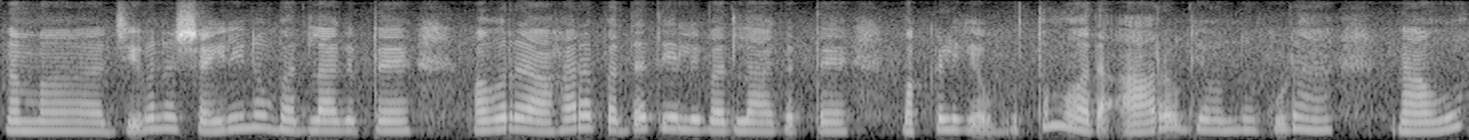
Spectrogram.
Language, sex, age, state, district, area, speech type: Kannada, female, 30-45, Karnataka, Kolar, urban, spontaneous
